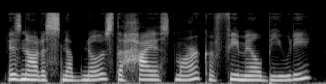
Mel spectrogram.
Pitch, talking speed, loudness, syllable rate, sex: 215 Hz, 185 wpm, -17 LUFS, 5.1 syllables/s, female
